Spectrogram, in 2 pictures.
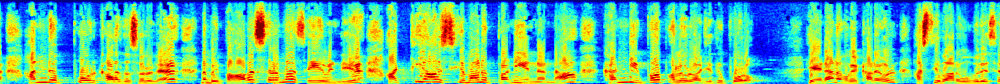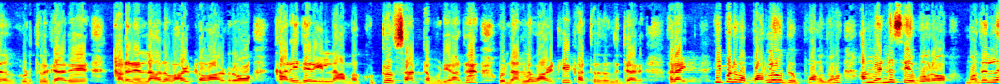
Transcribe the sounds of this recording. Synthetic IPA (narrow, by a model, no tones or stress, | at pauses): ɐnd̪ɐpʰoːɾkaːlɐt̪ːɐsɔlːɯlɐnɐmːɐɪpːoɐʋɐsɐɾɐmaːsɛjːɐʋeːɳɖɪjɐɐt̪ːɪjaːɐsɪjɐmaːnɐpɐɳiɛnːɐnːaːkɐɳɖɪpːaːpɐɾɐloːɾaːd͡ʒɪjɐt̪ːɯkːɯpoːɾõː | eːnːaːnɐmɐkːɯkɐɽɐʋɯɭɐst̪ɪʋaːɾɐʊbɐðeːsɐnɐkːɐkːɔɽɯt̪ːɯɾɯk̬ːaːɾɯkɐɽɐʋlɪlːaːðɐʋaːɻkɐʋaːɻɯɾõːkɐɾɐɪðɛɾɐɪlːaːmɐkʊʈrɐsaːʈːɐmʊɽɪjaːðɐɔɾɯnɐlːɐʋaːɻkɐjɐkɐɾt̪ːɐɾɐt̪ɐnd̪ɯʈːaːɾɯɾɐɪʈɪpːoːnɐmːɐpɐɾɐloːɣɐt̪̬ːɯkːɯpoːnɐðʊ̃ɐŋɡɐɛnːɐsɛjːɐp̬oːɾõː | mʊðɐlː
